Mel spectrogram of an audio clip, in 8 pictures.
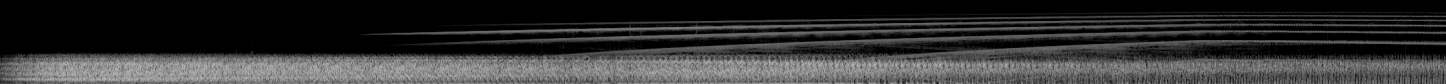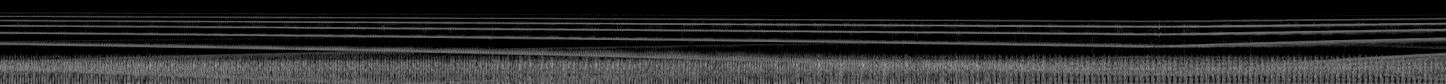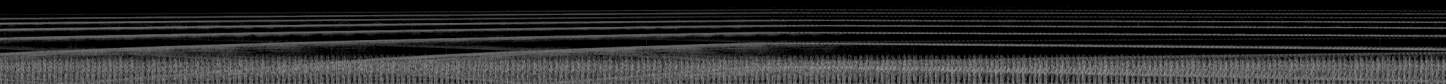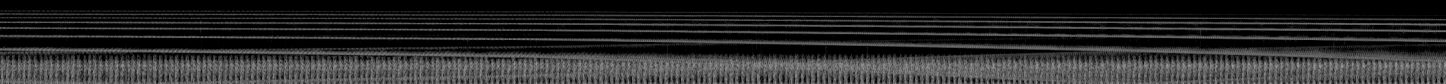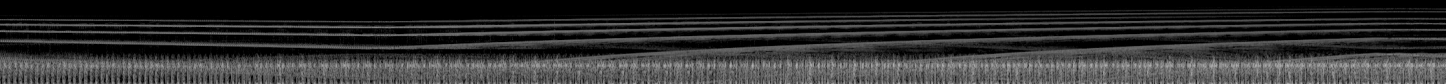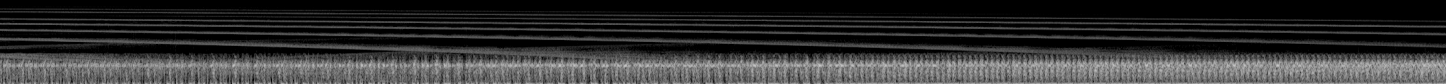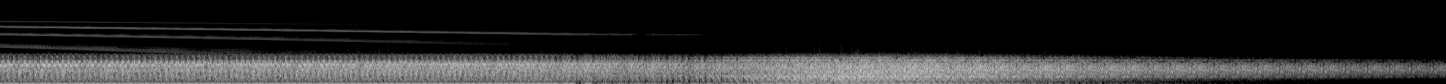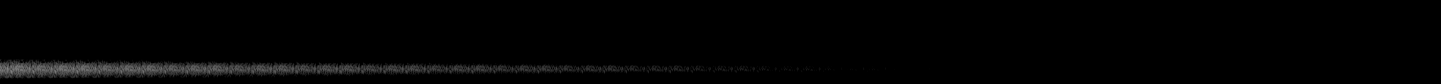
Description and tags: Lots of echo - lots of weird sounds. This is what space sounds like in the 1950s. More or less.
SoundForge8 - FM synth and assorted effects.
